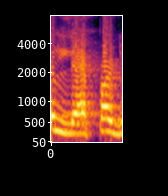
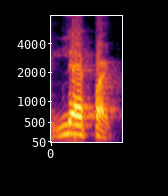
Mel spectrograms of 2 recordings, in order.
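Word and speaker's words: Leopard: पार्ड तें दवा इसको लेपर्ड बोलते हैं इंग्लिश में लेपर्ड मतलब जर्मन में आपका लेपार्ड है और इंग्लिश में लेपर्ड है जबकि आप स्पेलिंग देखेंगे दोनों की सेम है लेकिन प्रोनंसिएशन डिफरेंट है आपका आइन हॉर्न आइन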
